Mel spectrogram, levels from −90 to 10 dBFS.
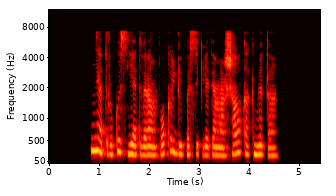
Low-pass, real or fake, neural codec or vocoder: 7.2 kHz; fake; codec, 16 kHz, 8 kbps, FreqCodec, smaller model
